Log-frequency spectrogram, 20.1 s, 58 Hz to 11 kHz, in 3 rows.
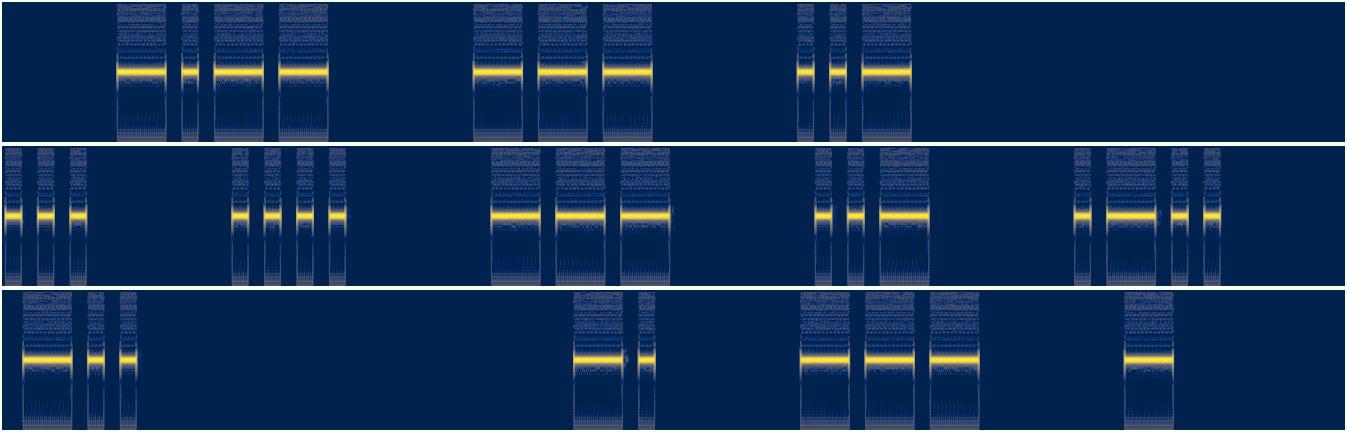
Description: Morse code, heard as a keyed tone, about 15 wpm, spaced as for 8 wpm, 800 Hz. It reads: YOU SHOULD NOT
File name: Spaced / Chuckles Spaced-mp3s / Temptation sp @13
